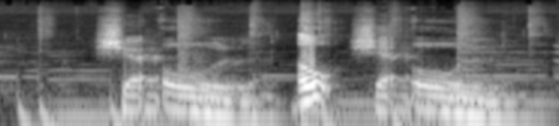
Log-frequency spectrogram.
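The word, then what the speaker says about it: Sheol: Let's hear how it's pronounced. Strong's age 7585. Shaol.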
